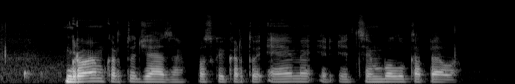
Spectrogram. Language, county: Lithuanian, Klaipėda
